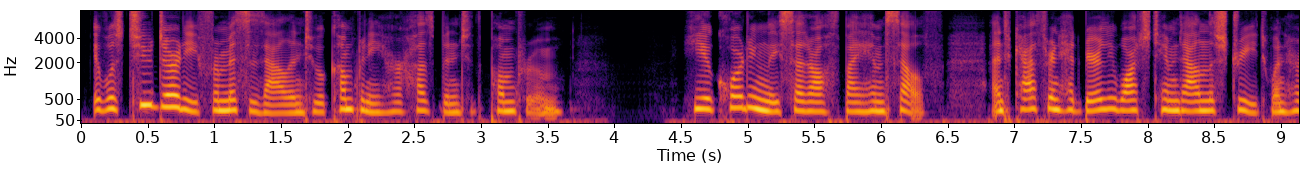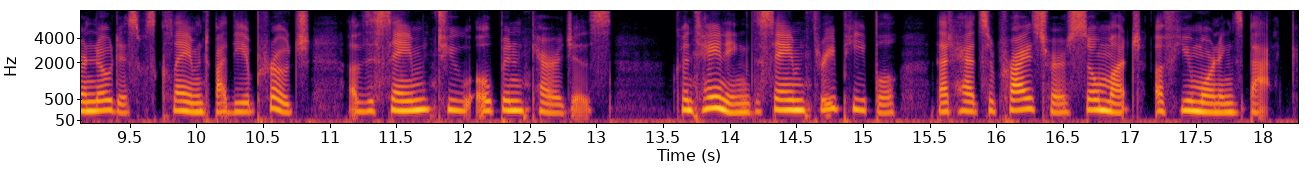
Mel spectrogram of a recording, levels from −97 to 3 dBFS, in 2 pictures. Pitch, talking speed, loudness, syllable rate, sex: 220 Hz, 195 wpm, -19 LUFS, 5.7 syllables/s, female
